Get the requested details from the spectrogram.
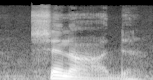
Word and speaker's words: Synod: We pray for the leaders of the Wisconsin Evangelical Lutheran, how do you pronounce that? Synod. And we pray for the second Vice President Joel Voss, and we pray for current events around the world.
